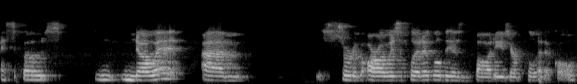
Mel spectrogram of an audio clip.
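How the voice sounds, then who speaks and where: Speaking with an American accent, a woman moves at a fairly slow pace in a fairly even intonation. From US, Venezuelan family. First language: Spanish. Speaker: fashion designer, talk moderator. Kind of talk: panel discussion on video call. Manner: hesitant, many fillers.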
